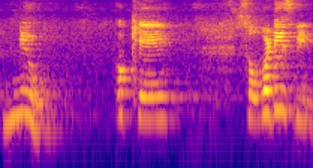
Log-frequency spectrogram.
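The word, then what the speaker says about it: ν: So frequency symbol is nothing but the somewhat we are writing in the form of V letter, but exactly we have to be pronounced by using the meaning is nothing but nu.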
